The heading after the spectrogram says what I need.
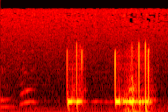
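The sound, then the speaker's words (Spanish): Tones of a telephone call that has been cut off: two short bursts of electronic beeping, each a steady mid-pitched tone broken by brief clicks, stand out over a quiet line. “Bueno, pues parece que la llamada se nos cortó.”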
